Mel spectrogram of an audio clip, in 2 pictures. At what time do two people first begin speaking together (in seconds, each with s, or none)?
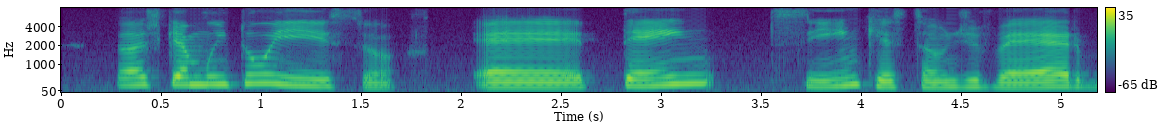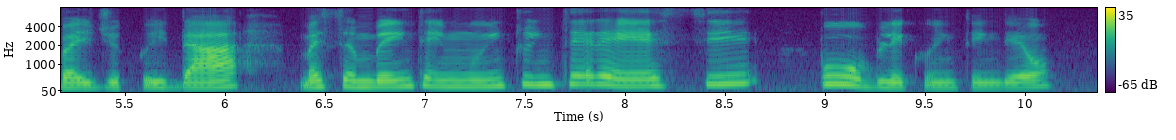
none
